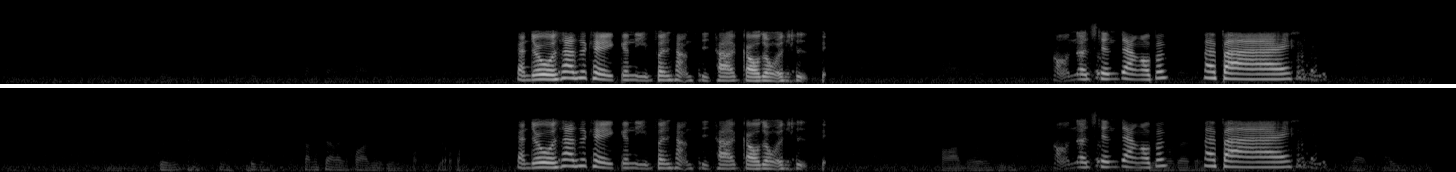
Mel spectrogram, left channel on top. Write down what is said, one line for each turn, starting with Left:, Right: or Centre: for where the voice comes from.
Right: 嗯，这是 <laughs> 我觉得当下那个画面一定很好笑啊。
Left: 感觉我下次可以跟你分享其他高中的事。
Right: 好啊，没问题，
Left: 好，那先这样哦，
Right: 那就之后再分享喽，
Left: 拜拜拜。
Right: 拜拜。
